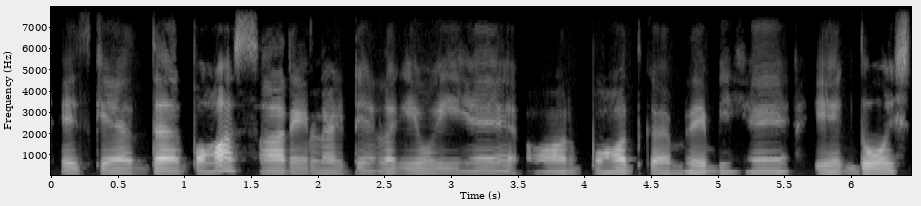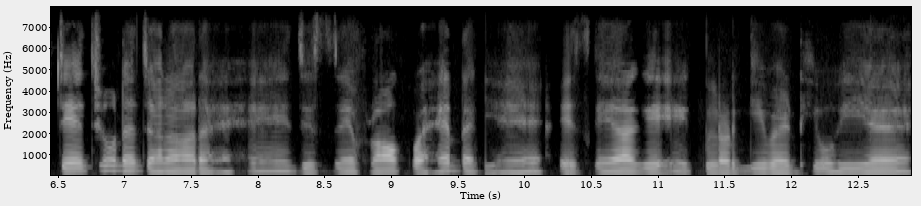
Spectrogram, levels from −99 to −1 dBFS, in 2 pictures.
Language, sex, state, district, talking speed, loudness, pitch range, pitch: Hindi, female, Uttar Pradesh, Deoria, 155 wpm, -36 LUFS, 190-205 Hz, 200 Hz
